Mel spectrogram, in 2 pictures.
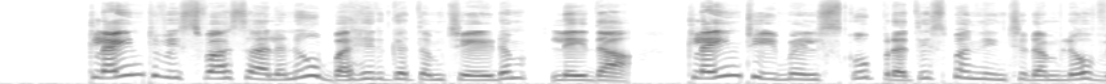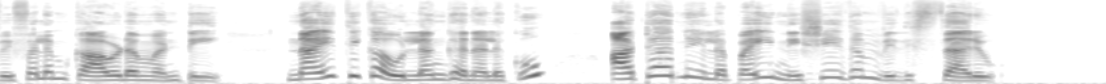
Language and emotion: Telugu, neutral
